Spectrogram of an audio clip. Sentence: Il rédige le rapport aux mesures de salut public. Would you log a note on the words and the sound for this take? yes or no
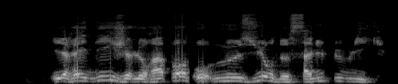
no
